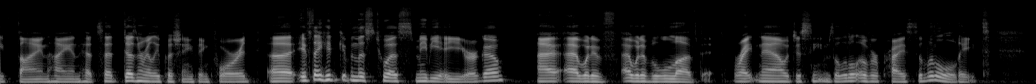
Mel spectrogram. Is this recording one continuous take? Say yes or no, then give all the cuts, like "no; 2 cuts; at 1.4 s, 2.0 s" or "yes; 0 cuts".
no; 2 cuts; at 1.2 s, 2.6 s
